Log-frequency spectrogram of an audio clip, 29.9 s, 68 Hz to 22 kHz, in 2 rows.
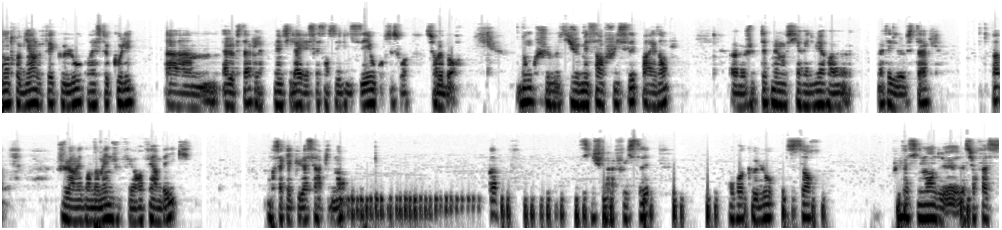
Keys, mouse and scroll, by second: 0.2 middle click, 1.4 middle click, 7.7 click, 11.8 click, 14.6 right click, 16.3 click, 20.0 Left, 20.2 Left, 20.3 Left, 20.5 Left, 20.7 Left, 20.9 Left, 21.1 Left, 21.2 Left, 21.4 Left, 21.5 Left, 21.6 Left, 21.8 Left, 22.0 Left, 22.4 Right, 22.8 Right, 23.0 Right, 23.2 Right, 23.6 Right, 24.0 Right, 24.6 Right, 25.0 Right, 25.5 Right, 26.0 Right, 26.7 Left, 27.2 Right, 28.4 Right, 29.3 Right.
